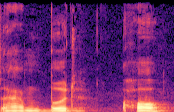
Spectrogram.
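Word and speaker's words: Buddho: One good one is Bud Ho. So it's the 2 syllables of Bud and then Do.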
